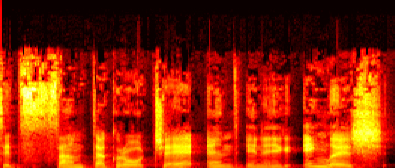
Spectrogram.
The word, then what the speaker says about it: Santa Croce: So in Italian, you pronounce it Santa Croce, and in English, Santa Croce. So Santa like Santa Claus, and Croce with a ch sound.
